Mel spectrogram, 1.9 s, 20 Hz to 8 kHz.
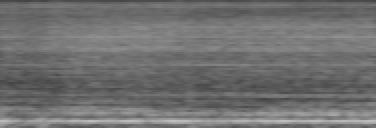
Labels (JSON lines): {"label": "anthrophony, boat engine", "recorder": "SoundTrap 500"}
